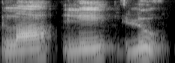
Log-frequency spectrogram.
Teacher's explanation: জিহ্বার আগার কিনারা সামনের উপরের দাঁতের মাড়িতে লাগবে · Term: লাম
